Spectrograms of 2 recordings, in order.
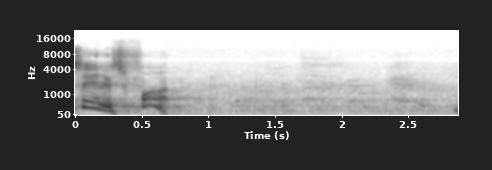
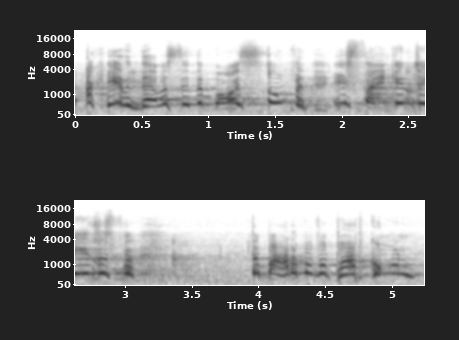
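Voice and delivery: much higher, mocking onlooker; 14 semitones higher than usual. Onlookers scoffing at the boy, high mocking voice.

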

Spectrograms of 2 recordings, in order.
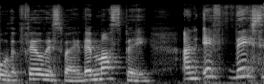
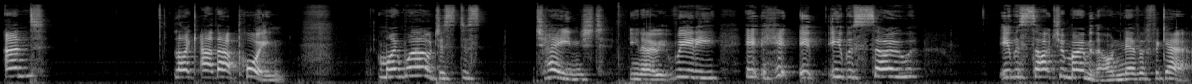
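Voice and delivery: real tearful catch, pitched higher, halting; choking up; 5 semitones higher than usual. Real, not acted. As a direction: fight back tears between long pauses. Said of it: "choking up already".

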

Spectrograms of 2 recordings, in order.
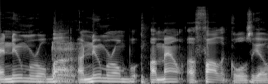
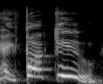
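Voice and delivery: high-pitched playful jab in a coworker's voice; mock coworker; much slower than usual. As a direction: fire it back as a friendly insult. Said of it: "He'd be like".

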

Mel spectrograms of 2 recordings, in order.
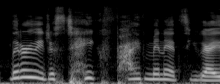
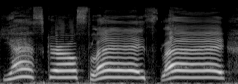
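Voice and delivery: put-on high, hyped girlfriend cheer; hyped-up bestie; 6 semitones higher, 4 dB louder, much slower than usual. Work besties cheering her on, high gushing praise. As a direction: gush like a hype friend. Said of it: "my work besties were like".

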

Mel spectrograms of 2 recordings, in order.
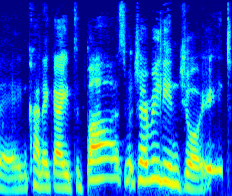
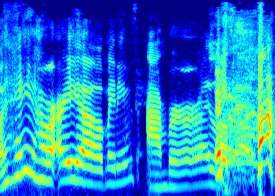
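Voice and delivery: bubbly mock Valley girl accent, words ending with a laugh. London guest mocks Valley girl accent for the hosts, laughing. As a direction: play a ditzy California Valley girl for a laugh. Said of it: "maybe I can adopt a Valley girl".

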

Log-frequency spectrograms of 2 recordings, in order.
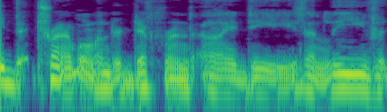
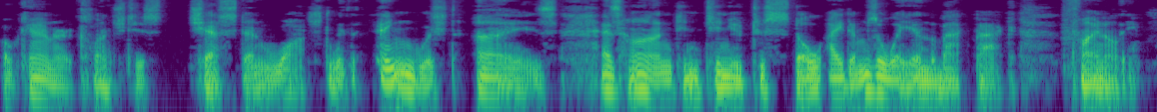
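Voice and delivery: plain reading voice

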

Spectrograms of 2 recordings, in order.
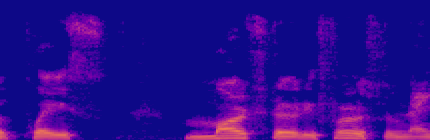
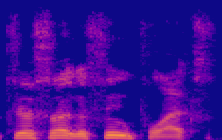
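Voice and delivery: usual speaking voice

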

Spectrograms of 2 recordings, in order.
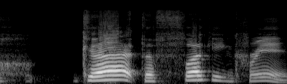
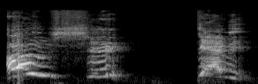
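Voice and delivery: swearing tirade; 10 semitones higher, 4 dB louder, slower than usual. Real, not acted. Reacting to clip, swearing outburst.

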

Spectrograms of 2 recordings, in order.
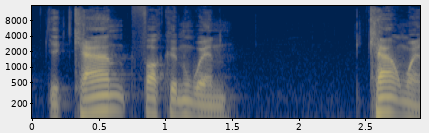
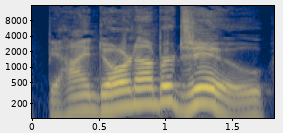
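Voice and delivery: loud, drawn-out prize unveiling; game show host; 8 dB louder, slower than usual. Acted. Mocking the technician's big unveiling, game show host. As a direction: ham it up like a game show announcer.

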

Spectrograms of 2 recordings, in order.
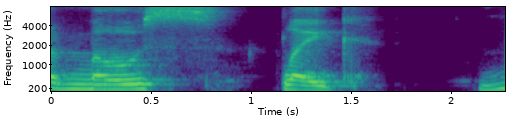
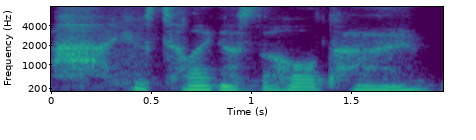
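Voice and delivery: hushed whisper of realization; 4 semitones lower, 14 dB quieter than usual. Retold or imitated. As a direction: breathe it out, voiceless.

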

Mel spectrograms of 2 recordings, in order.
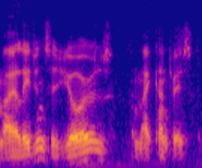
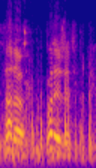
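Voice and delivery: calling out; 4 dB louder than usual. Acted. Calling to Tonto while riding up.

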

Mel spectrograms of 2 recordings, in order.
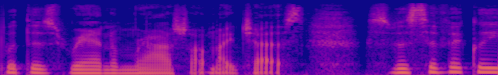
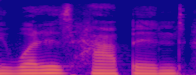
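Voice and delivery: normal talking voice

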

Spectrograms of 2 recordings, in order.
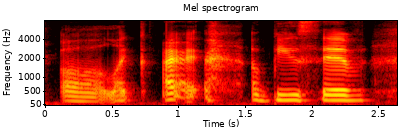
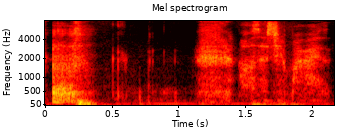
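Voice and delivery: breathy whisper after a cough, slower; 9 dB quieter, slower than usual. Real, not acted. Apologizing to viewers in a faint whisper. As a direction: voice nearly gone, she whispers the line again.

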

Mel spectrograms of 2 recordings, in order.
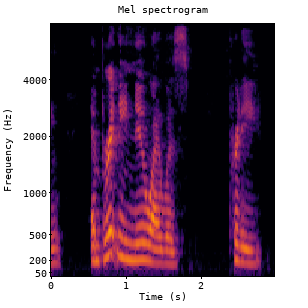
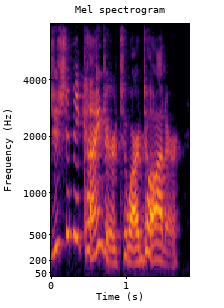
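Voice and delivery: teasing; 4 semitones higher, 5 dB louder than usual. Retold or imitated. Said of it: "I was teasing him".

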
